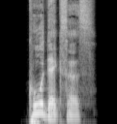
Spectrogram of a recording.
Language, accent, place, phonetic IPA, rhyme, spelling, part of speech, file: German, Germany, Berlin, [ˈkoːdɛksəs], -oːdɛksəs, Kodexes, noun, De-Kodexes.ogg
- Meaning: genitive singular of Kodex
